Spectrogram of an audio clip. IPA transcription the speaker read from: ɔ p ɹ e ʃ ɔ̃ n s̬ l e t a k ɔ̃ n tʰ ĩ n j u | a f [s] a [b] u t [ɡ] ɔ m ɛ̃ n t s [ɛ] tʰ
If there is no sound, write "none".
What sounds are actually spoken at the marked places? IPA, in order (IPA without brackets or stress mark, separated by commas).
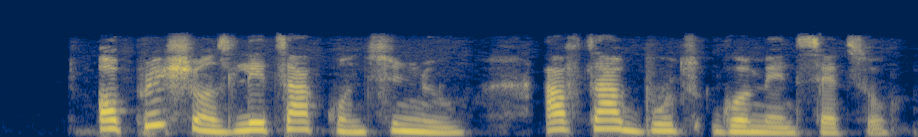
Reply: t, b, ɡ, ɛ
